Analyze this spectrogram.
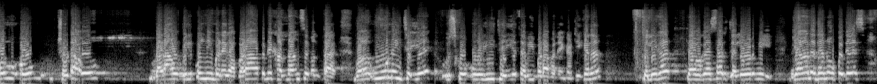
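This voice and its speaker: A man's voice: very high voice, rough recording. A man teaching a grammar lesson to a class, explaining rules step by step and asking the students again and again whether they follow. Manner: keeps asking the class checking questions.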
